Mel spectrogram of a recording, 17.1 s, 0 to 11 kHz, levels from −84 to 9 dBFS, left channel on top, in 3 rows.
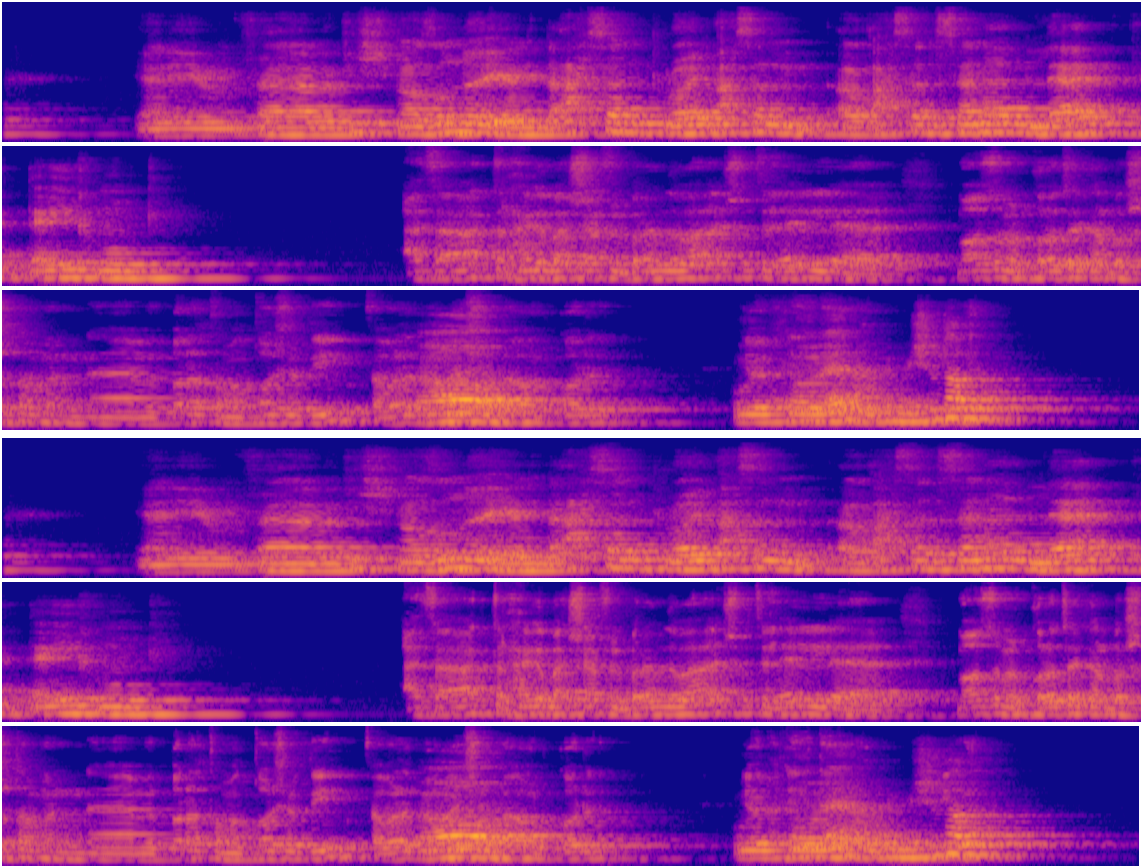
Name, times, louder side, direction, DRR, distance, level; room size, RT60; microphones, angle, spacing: voice 1, 0.7-6.5 13.4-13.9 15.0-16.3, left 1 dB, 85° left, -2 dB, 0.7 m, -23 dB
voice 2, 7.7-14.4 15.1-16.3, right 1 dB, 30° right, 2 dB, 0.3 m, -29 dB
3.1 x 2.2 x 2.5 m, 1.0 s
head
